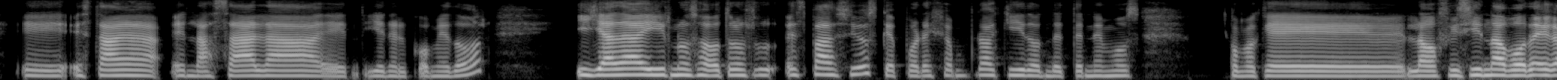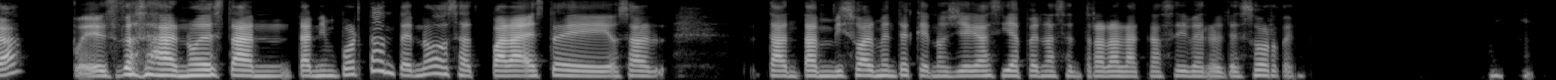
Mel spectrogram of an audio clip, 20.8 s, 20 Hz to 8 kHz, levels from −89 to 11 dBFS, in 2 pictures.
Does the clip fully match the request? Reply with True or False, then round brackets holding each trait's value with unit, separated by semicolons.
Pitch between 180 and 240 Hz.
True (190 Hz)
